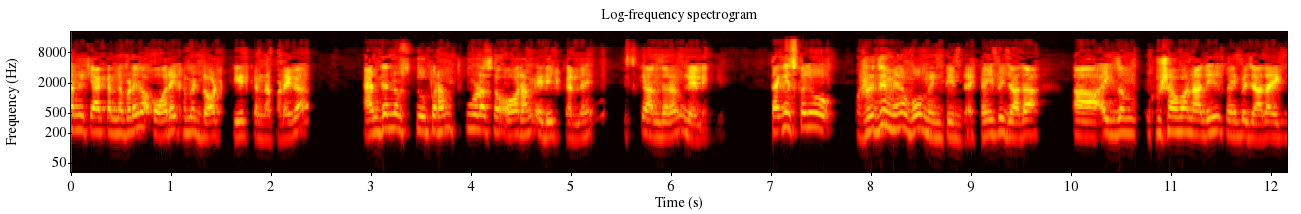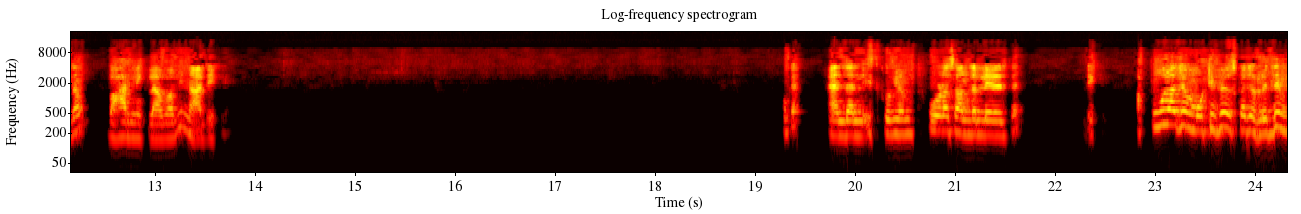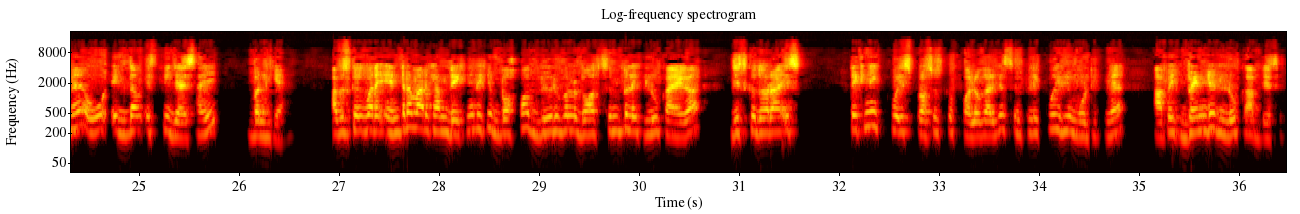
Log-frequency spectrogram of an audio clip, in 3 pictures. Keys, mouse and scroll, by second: 0.0 space, 0.2 ctrl+click, 6.3 space, 6.5-14.3 ctrl+drag, 14.3 space, 14.5 click, 14.8 space, 16.4 click, 17.3 space, 17.6-22.4 ctrl+drag, 22.4 space, 22.6 click, 23.0 space, 23.2-29.5 ctrl+drag, 29.5 space, 29.7 ctrl+click, 30.8 ctrl+click, 33.6 '.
